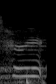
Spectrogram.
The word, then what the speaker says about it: Harriet: Agents, I'd like to introduce you to Miss Harriet King. Harriet rhymes with parrot. I'm sorry. It's pronounced parrot. The I is silent.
